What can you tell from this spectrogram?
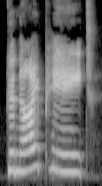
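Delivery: called out high and loud; loud sing-song goodnight. Acted. Friends calling a goodnight to Pete loudly. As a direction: sing it out across the room.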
